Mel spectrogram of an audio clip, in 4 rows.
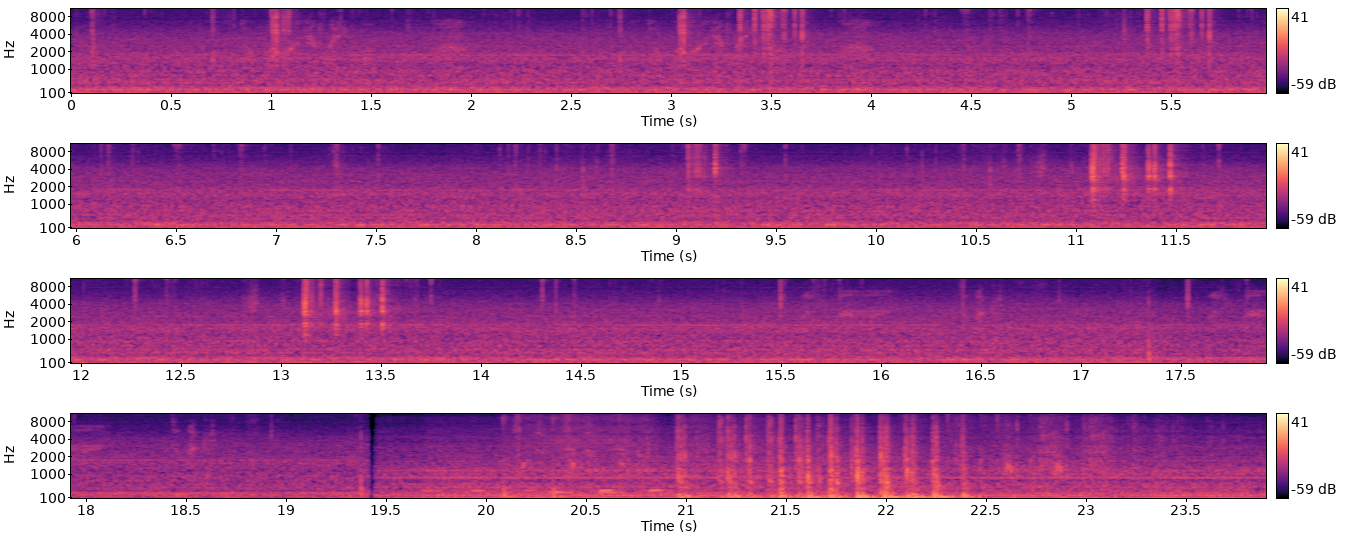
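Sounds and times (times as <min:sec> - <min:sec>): steady low hum: 0:19.3 - 0:23.9.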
